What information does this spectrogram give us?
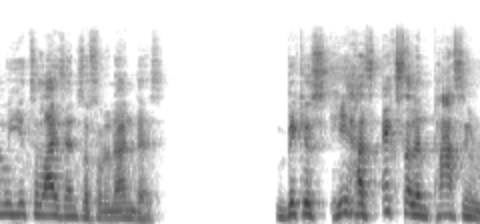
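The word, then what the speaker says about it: Fernandes: uh um Manchester United is it Fernandez? Is it or Hernandez? Which how do you say his own? Is it H or F? Fernandez. Fernandez. Yeah.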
